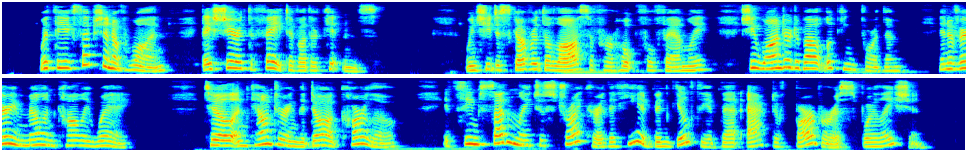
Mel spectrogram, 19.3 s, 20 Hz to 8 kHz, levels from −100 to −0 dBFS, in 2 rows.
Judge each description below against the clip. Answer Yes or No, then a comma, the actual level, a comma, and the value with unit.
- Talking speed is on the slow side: No, average, 170 wpm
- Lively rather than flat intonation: Yes, wide, 7.2 semitones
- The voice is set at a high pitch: Yes, high, 210 Hz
